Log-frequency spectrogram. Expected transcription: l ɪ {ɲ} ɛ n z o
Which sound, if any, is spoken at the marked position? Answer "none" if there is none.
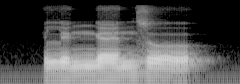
ŋ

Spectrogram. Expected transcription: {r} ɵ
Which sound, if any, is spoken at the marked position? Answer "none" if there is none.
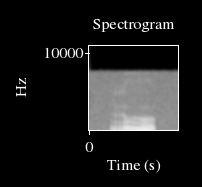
r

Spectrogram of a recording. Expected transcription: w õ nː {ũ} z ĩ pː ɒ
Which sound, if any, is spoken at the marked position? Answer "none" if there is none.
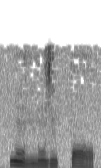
õ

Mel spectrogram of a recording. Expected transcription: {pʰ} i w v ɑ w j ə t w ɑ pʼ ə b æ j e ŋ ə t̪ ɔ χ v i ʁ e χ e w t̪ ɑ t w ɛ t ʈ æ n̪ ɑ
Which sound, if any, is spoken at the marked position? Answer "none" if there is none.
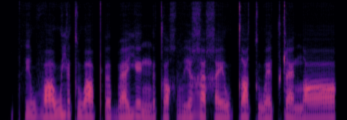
pʰ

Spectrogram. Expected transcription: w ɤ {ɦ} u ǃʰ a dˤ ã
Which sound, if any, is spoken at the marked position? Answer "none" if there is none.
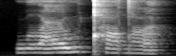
ʕ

